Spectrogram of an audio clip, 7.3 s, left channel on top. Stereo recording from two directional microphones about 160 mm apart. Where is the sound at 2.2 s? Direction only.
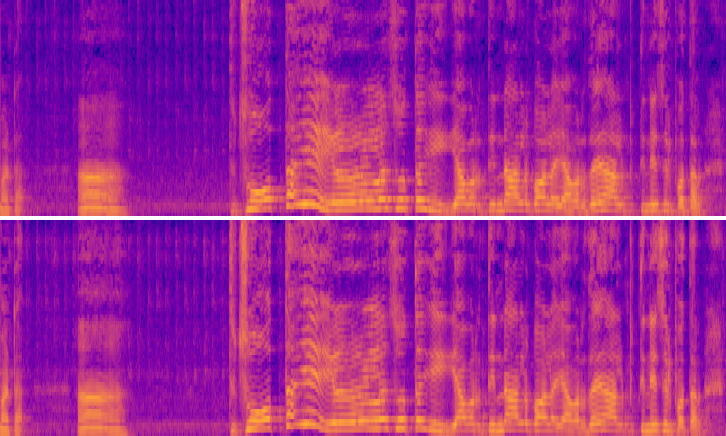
20° right (ahead or behind).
